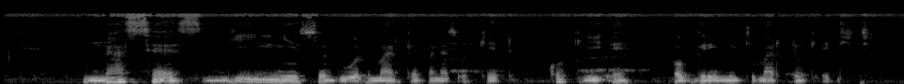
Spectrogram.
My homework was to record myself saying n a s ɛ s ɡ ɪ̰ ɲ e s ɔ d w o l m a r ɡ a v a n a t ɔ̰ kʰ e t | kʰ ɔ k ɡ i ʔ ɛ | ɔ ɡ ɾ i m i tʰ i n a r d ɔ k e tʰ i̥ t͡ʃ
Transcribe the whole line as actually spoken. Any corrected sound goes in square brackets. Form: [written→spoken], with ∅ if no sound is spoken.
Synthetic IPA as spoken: n a s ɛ s ɡ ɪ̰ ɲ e s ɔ d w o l m a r ɡ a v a n a [t→s] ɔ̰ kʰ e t | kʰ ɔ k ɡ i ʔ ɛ | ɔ ɡ ɾ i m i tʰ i [n→m] a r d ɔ k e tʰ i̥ t͡ʃ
